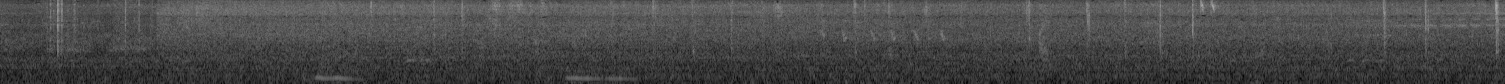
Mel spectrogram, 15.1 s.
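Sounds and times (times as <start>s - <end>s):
faint outdoor hiss: 0.0s - 15.0s
person chewing and lip-smacking: 13.8s - 15.0s.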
